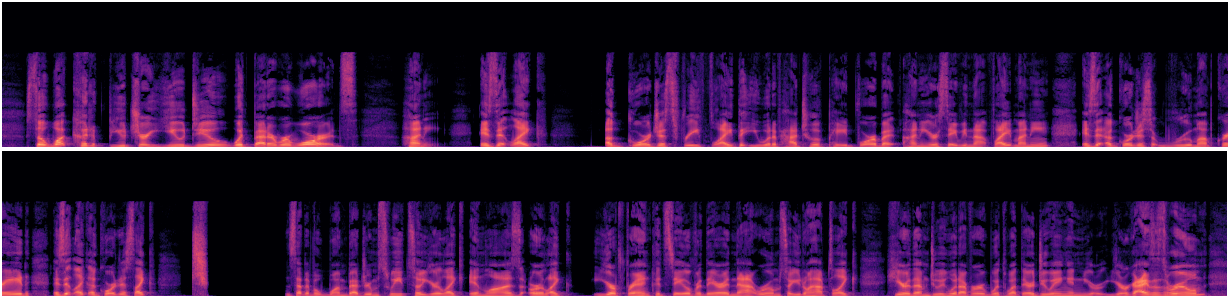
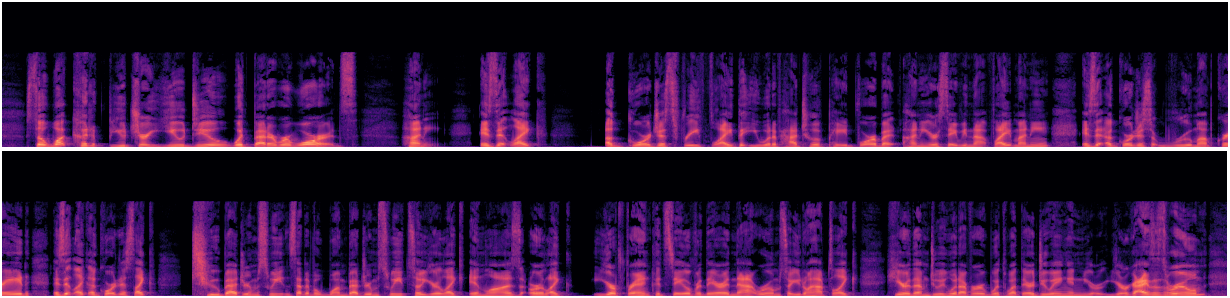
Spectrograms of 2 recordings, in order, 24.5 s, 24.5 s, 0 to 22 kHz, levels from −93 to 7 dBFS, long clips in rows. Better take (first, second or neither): second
